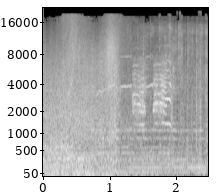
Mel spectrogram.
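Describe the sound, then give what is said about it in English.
A harsh eagle caw rings out as two quick, shrill squawks in close succession, loud, over a dense background rumble with no talking; the giant Tiasi lets it out as he transforms back into an eagle. “The giant let out a roar, then a caw, as he transformed back into an eagle and set off after his ancient enemy.”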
